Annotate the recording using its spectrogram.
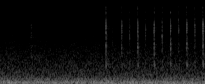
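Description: Fingers tap quickly on a laptop keyboard.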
